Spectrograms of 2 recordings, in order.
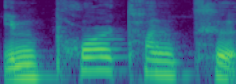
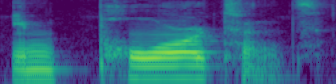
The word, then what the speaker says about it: important: 아메리카노 이렇게 해야 되고요 임포턴트 인포턴트 아니에요 important 강세가 들어있어요 important interesting 아니고요 intrusting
